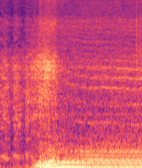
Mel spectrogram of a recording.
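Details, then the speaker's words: Ecotec engine swap after correcting coil pack firing order, fuel pressure good: catches and revs to a steady, even rumble with no stumble or popping, no knocking; a noise assumed to be the power steering pump. "Oh, that seems a lot better. Oh yeah. That noise there, I'm going to assume is the power steering pump."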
